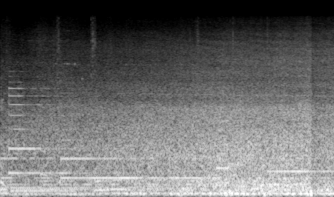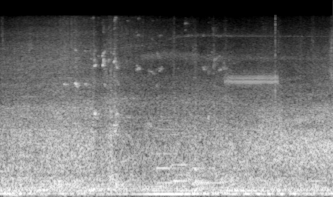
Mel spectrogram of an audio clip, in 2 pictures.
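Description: Steady road traffic noise with a low rumble, swelling as a heavier vehicle passes in the second half.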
